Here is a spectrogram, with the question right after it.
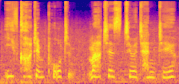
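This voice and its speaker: An actress playing a gentle, anxious young woman in a video game, earnest and hesitant, with ambient noise behind her. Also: high-pitched, little pitch movement, moderate pace, close to an everyday voice. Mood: tender, resigned. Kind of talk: dramatic video game voice acting. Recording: clear background ambient noise.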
